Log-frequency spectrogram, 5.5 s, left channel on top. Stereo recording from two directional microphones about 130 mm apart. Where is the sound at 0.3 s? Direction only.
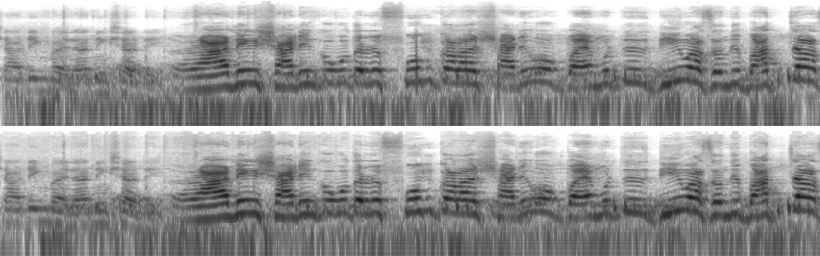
90° right.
